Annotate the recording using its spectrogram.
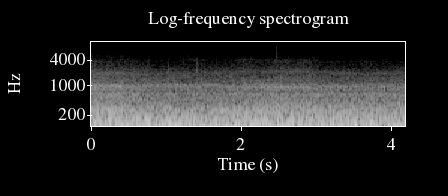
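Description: Car running along a lane, heard from inside the cabin through a dashboard-mounted camera: a steady low rumble of engine and road noise.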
